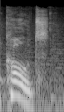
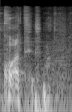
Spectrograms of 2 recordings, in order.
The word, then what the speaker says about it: Coates: decile Coates, porque hablé con el padre y él me dijo, somos de origen escocés, sí, familia escocesa, y la pronunciación correcta es Coates.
